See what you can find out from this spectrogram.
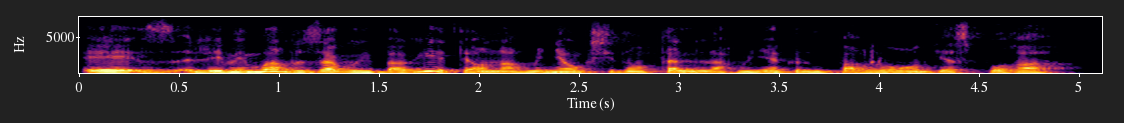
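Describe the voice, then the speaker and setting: Gravelly, husky-voiced radio host. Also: medium pitch, dark tone, muffled recording. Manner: hesitant, many pauses and fillers. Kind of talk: radio interview.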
